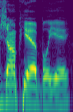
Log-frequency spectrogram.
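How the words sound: The name is said with a Haitian Creole accent. "in Haitian Creole"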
